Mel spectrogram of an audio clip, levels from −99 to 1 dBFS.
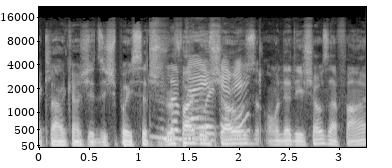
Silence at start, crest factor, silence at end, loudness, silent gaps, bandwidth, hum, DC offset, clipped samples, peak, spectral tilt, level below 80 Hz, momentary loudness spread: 0 s; 14 dB; 0 s; -14 LUFS; none; 16 kHz; none; under 0.1%; under 0.1%; 0 dBFS; -5 dB/octave; -30 dBFS; 5 LU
